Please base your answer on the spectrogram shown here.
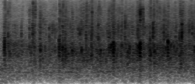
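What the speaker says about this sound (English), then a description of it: "Let's give them a big round of applause for them." Seminar audience at a global forum on sustainable resilience applauds steadily, a dense, even wash of many hands clapping, faint and somewhat distant, with no voices over it.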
